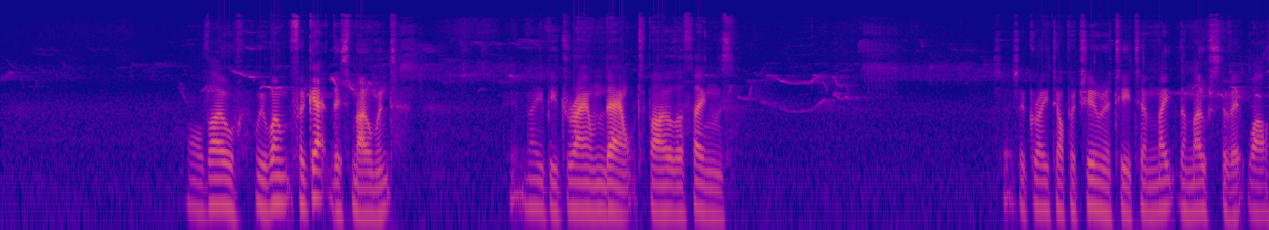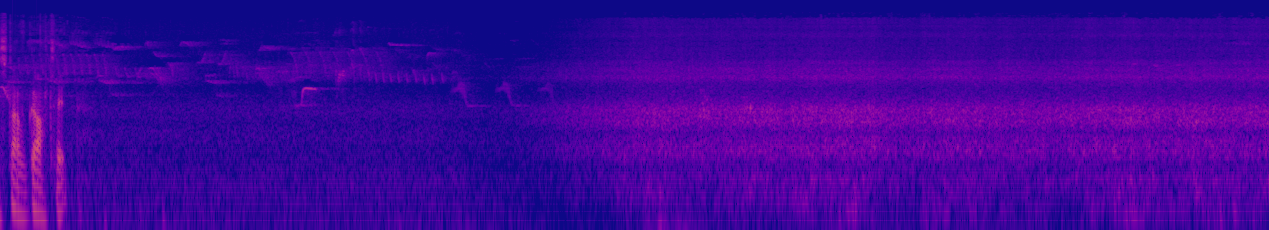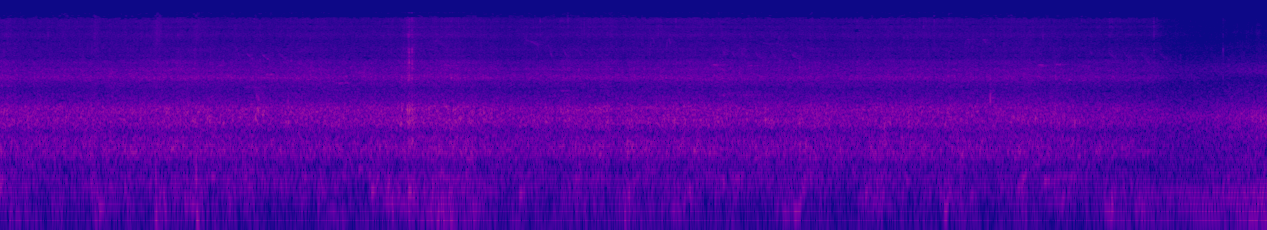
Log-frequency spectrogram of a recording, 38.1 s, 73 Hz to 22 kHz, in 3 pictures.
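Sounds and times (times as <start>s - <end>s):
birds chirping: 0.0s - 18.4s, 19.4s - 38.0s
speech: 1.8s - 4.2s, 5.1s - 7.4s, 10.0s - 13.6s
flowing water of a river near a village: 18.1s - 38.0s.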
